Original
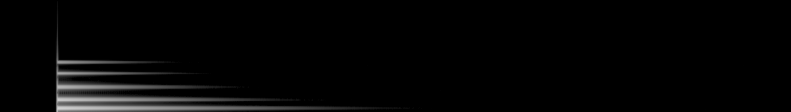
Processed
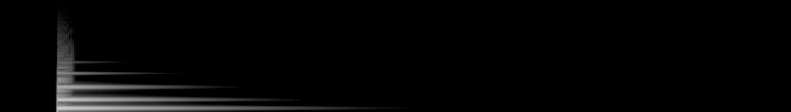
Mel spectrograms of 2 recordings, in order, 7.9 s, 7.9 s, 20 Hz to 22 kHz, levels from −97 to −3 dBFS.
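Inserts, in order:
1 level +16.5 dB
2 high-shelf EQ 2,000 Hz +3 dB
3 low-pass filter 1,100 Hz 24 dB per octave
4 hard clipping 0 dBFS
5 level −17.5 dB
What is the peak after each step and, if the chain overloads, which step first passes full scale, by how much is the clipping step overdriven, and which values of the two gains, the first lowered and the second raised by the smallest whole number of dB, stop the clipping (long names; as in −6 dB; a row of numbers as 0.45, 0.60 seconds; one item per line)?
+6.0, +6.0, +5.0, 0.0, −17.5 dBFS
step 1, 5.0 dB
step 1 +11.5 dB, step 5 −12.5 dB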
